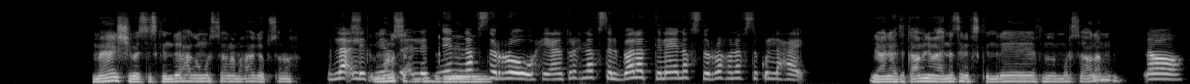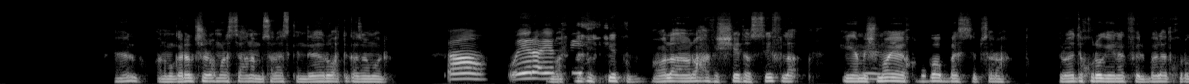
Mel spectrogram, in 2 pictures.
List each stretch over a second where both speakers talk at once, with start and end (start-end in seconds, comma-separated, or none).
3.5-4.9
